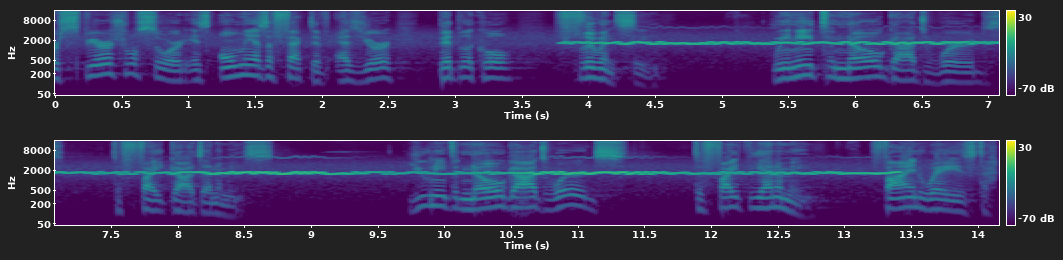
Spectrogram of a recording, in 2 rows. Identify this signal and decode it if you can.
Multi-tone FSK (Olivia or MFSK type), about 250 Hz wide, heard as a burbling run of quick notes, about 31.25 baud, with fading and speech in English.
